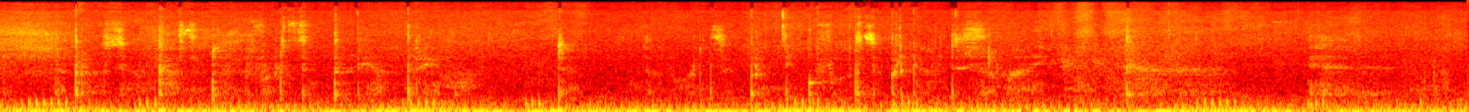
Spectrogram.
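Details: Doroti, a female house cat, purrs in a low continuous rumble pulsing with her breathing, under gentle whispered speech and occasional soft clicks.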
